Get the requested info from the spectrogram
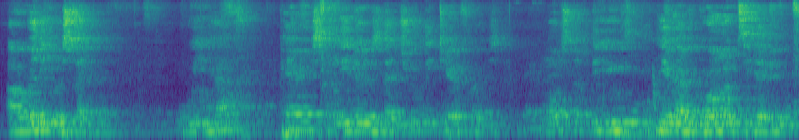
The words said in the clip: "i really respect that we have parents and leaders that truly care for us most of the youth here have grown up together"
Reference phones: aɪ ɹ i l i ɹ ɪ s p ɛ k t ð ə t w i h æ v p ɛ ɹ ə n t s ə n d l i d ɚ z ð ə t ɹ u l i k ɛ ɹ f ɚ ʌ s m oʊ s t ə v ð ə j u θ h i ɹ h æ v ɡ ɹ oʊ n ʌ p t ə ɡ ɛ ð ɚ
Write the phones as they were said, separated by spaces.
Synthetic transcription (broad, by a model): aɪ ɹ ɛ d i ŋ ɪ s ɛ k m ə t w i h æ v p ɛ ɹ ə n t s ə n l i d ɚ z ð ə t ɹ u l i k ɛ ɹ f ɚ ʌ s m oʊ s t ə v ð ə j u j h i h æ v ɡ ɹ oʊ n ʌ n t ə ɡ ɛ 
